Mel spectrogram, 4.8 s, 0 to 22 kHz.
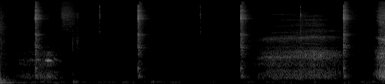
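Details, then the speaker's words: Gallagher M600 electric fence charger under repair, tested before the correct capacitor is fitted: thin, soft ticks about every 1.3 seconds; the pulse still sounds weak despite a reading of about 8,000 volts unloaded. "Still sounds kind of weak."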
